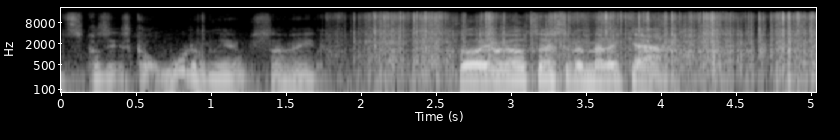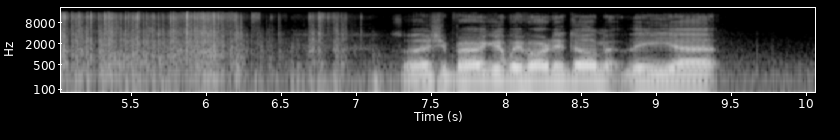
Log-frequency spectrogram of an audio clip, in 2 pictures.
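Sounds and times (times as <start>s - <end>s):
paper bag rustling: 1.8s - 7.0s.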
